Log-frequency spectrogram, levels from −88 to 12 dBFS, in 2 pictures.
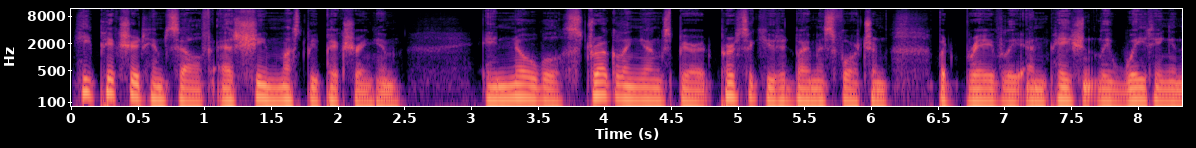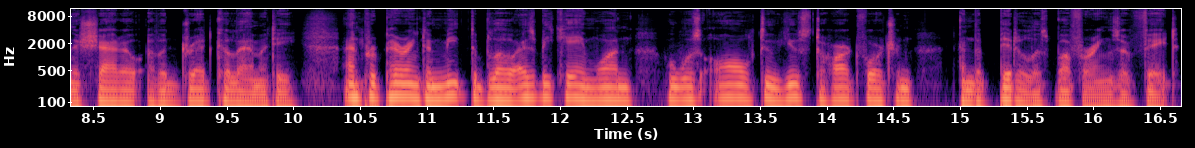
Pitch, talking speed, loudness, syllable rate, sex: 100 Hz, 185 wpm, -19 LUFS, 5.9 syllables/s, male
